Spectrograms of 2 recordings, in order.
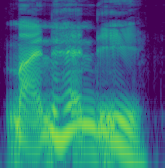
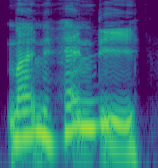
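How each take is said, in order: First: Slow, high tearful plea; Alex crying, hand stretched out; whimpering again. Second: Slow, much higher whimper; Alex crying, reaching for his phone. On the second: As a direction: plead through tears. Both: A narrator's reading. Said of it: "wimmert Alex".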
